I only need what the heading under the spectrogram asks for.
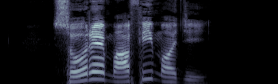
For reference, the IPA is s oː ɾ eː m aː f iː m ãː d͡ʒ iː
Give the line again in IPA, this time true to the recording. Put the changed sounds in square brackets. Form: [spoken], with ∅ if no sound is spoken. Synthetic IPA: s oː ɾ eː m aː f iː m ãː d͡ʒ iː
